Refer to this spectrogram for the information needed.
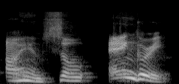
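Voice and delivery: acted child anger. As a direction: voice a fed-up kid stomping out the words. Child voiced venting anger.

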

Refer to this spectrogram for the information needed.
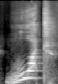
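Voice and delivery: high-pitched incredulous yelp; stunned disbelief. Retold or imitated. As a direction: act out shock, pitch leaping up. Retells reaction to cocaine accusation.

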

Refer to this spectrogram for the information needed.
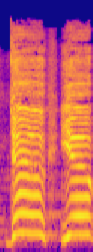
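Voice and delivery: high, loud mock holler. Roommate hollering at the new foreign student. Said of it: "he's hollering at me".

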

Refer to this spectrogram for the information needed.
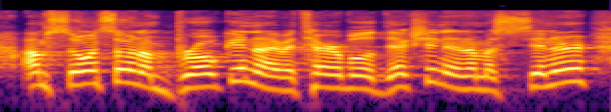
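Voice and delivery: high, loud run of admissions; bold acted confession. Churchgoer owning up to being broken, loud and bold. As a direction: rattle off your faults unashamed. Acted believer admits faults boldly.

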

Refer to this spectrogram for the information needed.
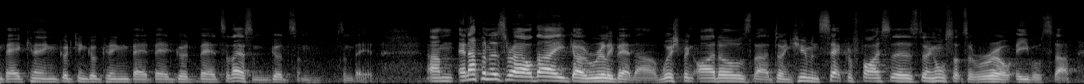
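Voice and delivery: ordinary delivery

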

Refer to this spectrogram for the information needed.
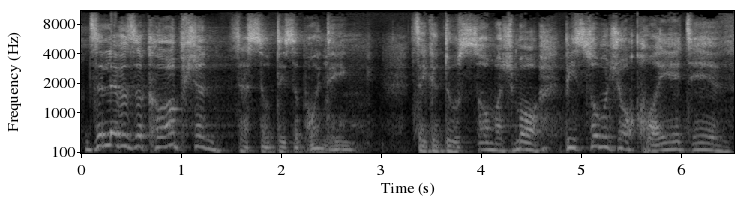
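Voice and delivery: a Frenchman lamenting lazy corruption; comic French accent. Acted. Same French-accented character.

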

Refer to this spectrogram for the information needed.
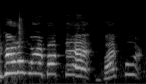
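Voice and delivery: a high, easygoing put-on voice for the fellow patient; breezy reassuring friend. Fellow patient comforting her in hospital, high breezy reassuring voice. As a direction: brush her worry off, light and breezy.

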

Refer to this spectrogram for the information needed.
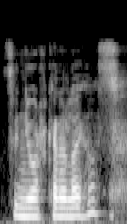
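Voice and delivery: polite, slightly lifted form of address. A narrator's reading. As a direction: open with a courteous address. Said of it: "said Bell politely".

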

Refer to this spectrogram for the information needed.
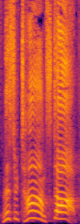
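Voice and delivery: very high imitation of a child; child's voice. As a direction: mimic a kid piping up to the teacher. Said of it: "child sitting close to me says".

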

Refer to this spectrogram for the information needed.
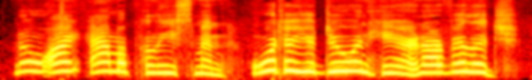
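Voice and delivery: high, loud little policeman voice; Willie the policeman. Acted. Policeman Willie stopping the humans, high and loud. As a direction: bark orders as a tiny policeman.

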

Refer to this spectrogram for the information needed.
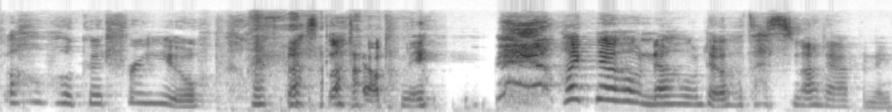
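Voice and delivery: high, laughing mock politeness turning to no; amused, high-pitched brush-off; laughing refusal. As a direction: chuckle through a firm no way. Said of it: "I was like".

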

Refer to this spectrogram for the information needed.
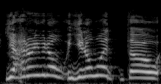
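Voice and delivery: exasperated. Real, not acted. Exasperated reply to co-hosts' joke.

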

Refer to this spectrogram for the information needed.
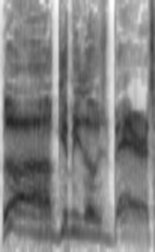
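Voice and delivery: growling troll menace; hammed-up monster threat; grabby troll. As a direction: snarl it like a storybook troll. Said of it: "troll was reaching up his hand saying".

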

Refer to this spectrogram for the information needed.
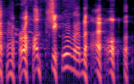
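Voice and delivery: high, laughing through the words. Real, not acted. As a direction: crack up at your own joke. Laughs at own joke.

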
